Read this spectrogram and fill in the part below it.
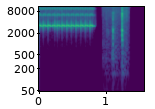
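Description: A mobile phone ringtone plays a steady, bright electronic trill for just under a second, then cuts off, followed by a brief rustle and clunk as the phone is picked up, close and clear with no talking.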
